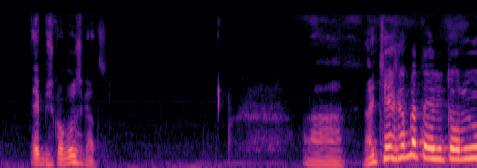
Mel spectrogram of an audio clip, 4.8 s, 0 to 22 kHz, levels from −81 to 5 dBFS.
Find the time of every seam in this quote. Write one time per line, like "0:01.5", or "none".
none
